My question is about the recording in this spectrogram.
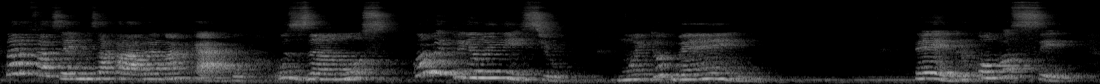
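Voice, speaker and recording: Slowly and with big pitch swings in her high voice, a woman teacher who calls herself "tia" spells syllables letter by letter, coaxing and praising young children in a recorded reading lesson. The mic sits far away in an echoey room with long reverb, and there's slight background noise.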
